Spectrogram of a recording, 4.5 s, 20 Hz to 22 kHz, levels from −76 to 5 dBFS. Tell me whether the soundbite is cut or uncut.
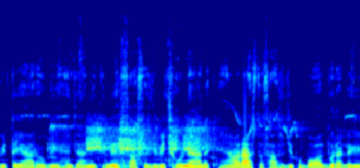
uncut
